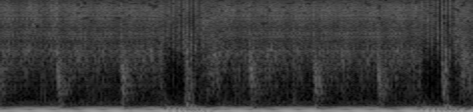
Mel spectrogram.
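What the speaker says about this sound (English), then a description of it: "It turns this crunchiness into white noise, which kinda is exactly what adds the smoothness." Harsh, crunchy synth sound run through a high-end distortion effect that turns it into dense white-noise hiss, a steady loud buzzing texture with a low hum and brief rhythmic bursts.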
